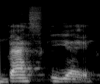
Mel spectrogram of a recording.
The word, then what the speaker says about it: Basquiat: a form of French you don't pronounce the T you know or the end so a lot of people say basket but is is basquier thank you I was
